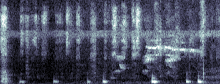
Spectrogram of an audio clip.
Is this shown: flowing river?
no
